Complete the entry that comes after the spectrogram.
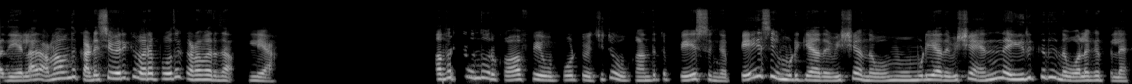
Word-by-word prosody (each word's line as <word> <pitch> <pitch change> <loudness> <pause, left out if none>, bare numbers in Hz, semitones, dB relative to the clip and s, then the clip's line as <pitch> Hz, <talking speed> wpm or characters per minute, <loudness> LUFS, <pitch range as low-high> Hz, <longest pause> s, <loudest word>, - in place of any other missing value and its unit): அது 175 0 -3
எல்லாம் 210 +5 +1
ஆனா 255 - +2
வந்து 335 +4 -1
கடைசி 215 +9 +2
வரைக்கும் 275 +2 +3
வரப்போறது 255 +3 +2
கணவர் 220 -1 +3
தான் - - -4 0.2
இல்லயா! 175 -3 -1 1.7
அவர்ட்ட 315 +8 -2
வந்து 300 +1 -1
ஒரு 235 - 0
காஃபிய 225 +2 +1 0.2
போட்டு 205 0 -4
வச்சுட்டு 220 +9 -7
உட்கார்ந்துட்டு 190 +5 -5
பேசுங்க. 200 -4 0 0.2
பேசி 390 -3 +2
முடிக்காத 200 -4 +1
விஷயம், 215 +6 -1
அந்த 180 -2 -1
மு 170 - -4
மு 195 -1 0
முடியாத 205 -1 +2
விஷயம் 205 0 0
என்ன 260 +3 +2
இருக்குது? 330 +6 -1
இந்த 205 -5 +1
உலகத்தில. 185 -2 -2
215 Hz, 160 wpm, -24 LUFS, 190-255 Hz, 1.7 s, வரைக்கும்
